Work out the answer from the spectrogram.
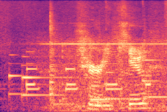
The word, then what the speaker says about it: Hrynkiw: Hrynkiw. Hrynkiw. Hrynkiw, and it's spelled Hrynkiw.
